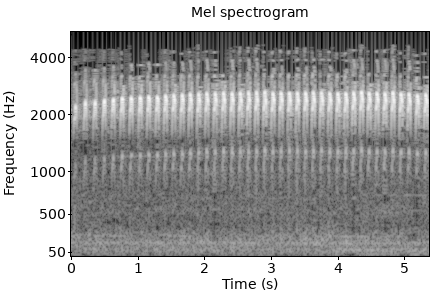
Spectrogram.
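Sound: northern flicker calling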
